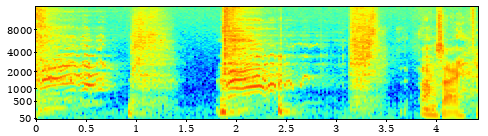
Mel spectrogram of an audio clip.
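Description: A young man laughs into his hand close to a microphone.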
